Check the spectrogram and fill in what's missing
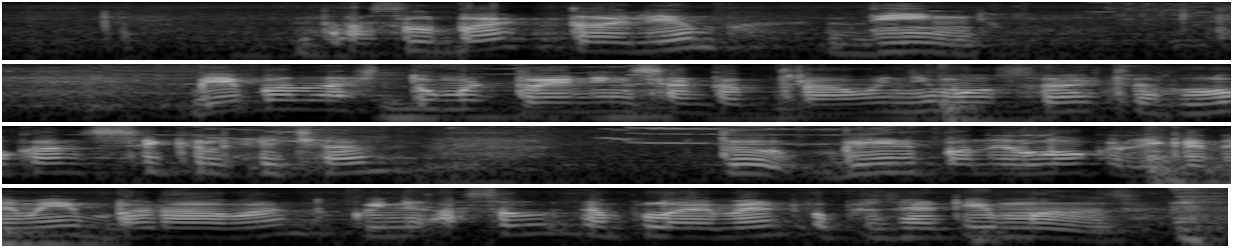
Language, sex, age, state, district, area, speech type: Kashmiri, male, 45-60, Jammu and Kashmir, Budgam, urban, spontaneous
